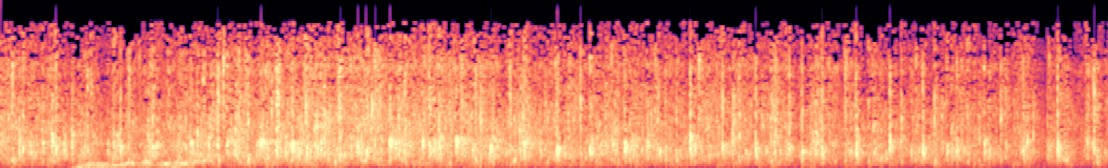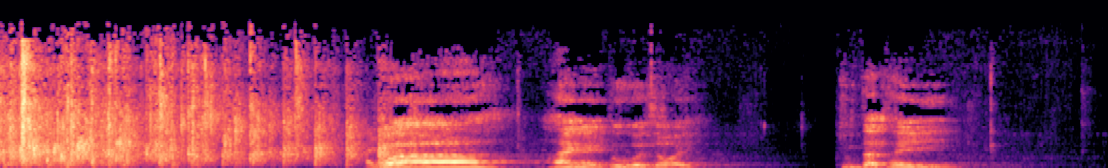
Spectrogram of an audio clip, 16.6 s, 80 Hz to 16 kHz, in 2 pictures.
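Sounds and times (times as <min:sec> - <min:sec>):
large audience applauding: 0:00.0 - 0:11.6
speech: 0:00.6 - 0:01.7, 0:12.5 - 0:13.6, 0:14.6 - 0:15.5.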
